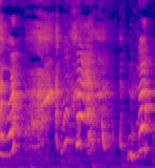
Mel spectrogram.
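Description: Two women laughing hard in repeated short bursts.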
